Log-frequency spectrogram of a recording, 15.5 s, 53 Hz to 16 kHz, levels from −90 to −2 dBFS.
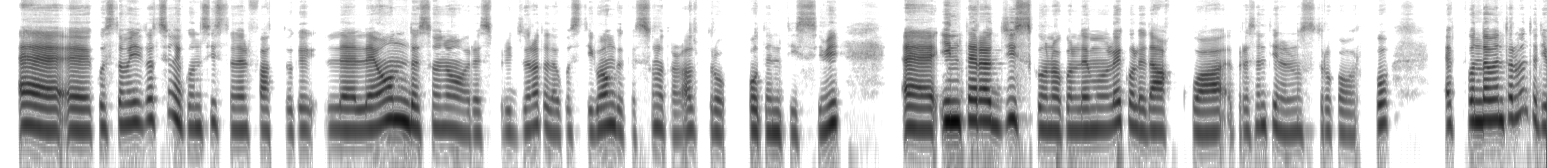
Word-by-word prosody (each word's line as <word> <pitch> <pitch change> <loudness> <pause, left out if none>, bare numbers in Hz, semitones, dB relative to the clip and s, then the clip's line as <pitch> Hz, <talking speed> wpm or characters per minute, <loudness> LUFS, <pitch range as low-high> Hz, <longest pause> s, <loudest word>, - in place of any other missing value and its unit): ehm, 215 -4 +4
e 195 -1 0
questa 220 +2 -8
meditazione 260 +4 -2
consiste 215 0 -9
nel 200 0 -5
fatto 195 -1 -10
che 200 0 -12
le 200 -1 -2
le 205 +2 0
onde 255 -4 +6
sonore 200 -3 -7
sprigionate 190 +5 -9
da 180 -2 -9
questi 185 0 -15
gong, 215 +1 -1
che 175 - -25
sono 215 +4 -9
tra 175 -3 -16
l'altro 190 -1 -10 0.2
potentissimi, 190 +3 -3 0.6
ehm, 205 -1 +3
interagiscono 260 -5 +5
con 200 +1 -6
le 200 0 -1
molecole 210 +1 -3
d'acqua 185 -1 -2
presenti 220 +4 -8
nel 180 -3 -8
nostro 190 +1 -13
corpo 185 +6 -7 0.5
e 230 0 -5
fondamentalmente 270 +5 +3
ti 220 -3 -5
205 Hz, 130 wpm, -22 LUFS, 195-230 Hz, 0.6 s, onde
